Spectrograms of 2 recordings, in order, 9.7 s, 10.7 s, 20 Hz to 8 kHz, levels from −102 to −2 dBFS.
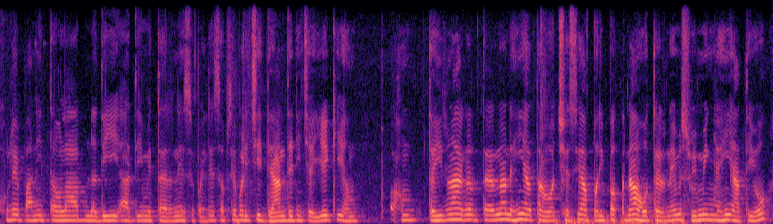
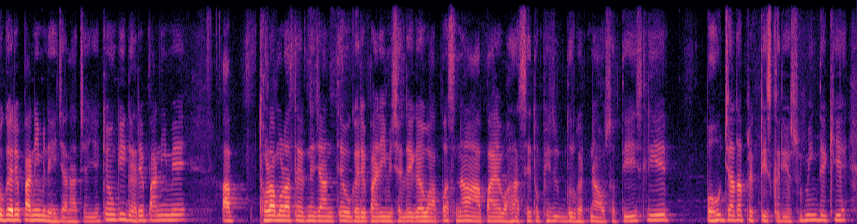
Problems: none marked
